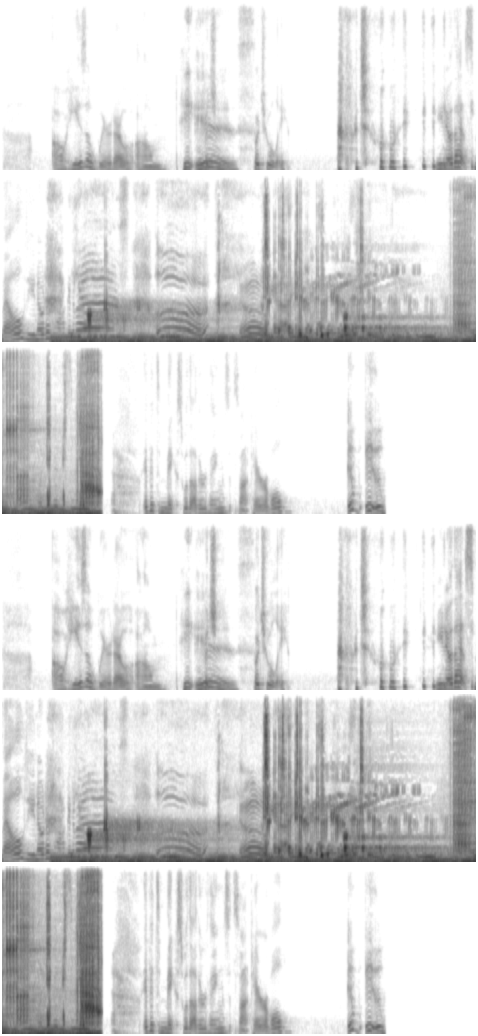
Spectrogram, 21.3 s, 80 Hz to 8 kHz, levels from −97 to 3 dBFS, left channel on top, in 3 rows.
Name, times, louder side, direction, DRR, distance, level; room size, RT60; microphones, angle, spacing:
voice 1, 0.0-0.4 0.7-2.5 3.0-3.2 3.8-4.3 6.5-8.4 10.7-12.7 13.6-15.3 15.9-18.6, right 3 dB, 85° right, 4.5 m, -46 dB
voice 2, 2.7-3.5 5.0-6.5 7.8-10.8 12.2-13.6 19.4-20.0, equal, 5° left, 5.1 m, -46 dB
sound 1, 7.8-15.7, right 4 dB, 60° right, 0.8 m, -28 dB
head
